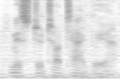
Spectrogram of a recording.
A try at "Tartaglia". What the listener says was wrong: Your Honor, the G is silent, please.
